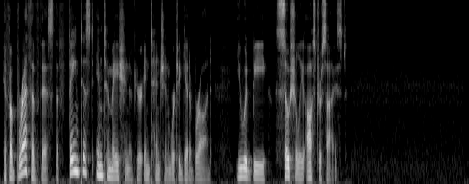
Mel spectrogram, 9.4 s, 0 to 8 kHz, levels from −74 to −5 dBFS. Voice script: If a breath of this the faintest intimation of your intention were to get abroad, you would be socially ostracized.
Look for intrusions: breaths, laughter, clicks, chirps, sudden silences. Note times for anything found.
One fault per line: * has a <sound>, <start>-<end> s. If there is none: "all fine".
all fine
